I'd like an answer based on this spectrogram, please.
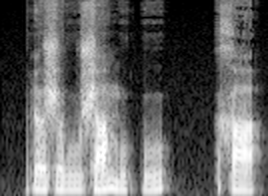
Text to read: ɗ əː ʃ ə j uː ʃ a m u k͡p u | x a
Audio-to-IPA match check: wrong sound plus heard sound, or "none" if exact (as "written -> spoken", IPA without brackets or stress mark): j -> w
